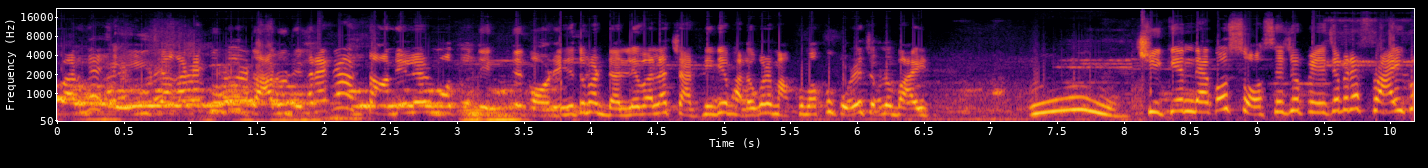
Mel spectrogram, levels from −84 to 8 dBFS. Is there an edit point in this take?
yes; 2 cuts; at 3.8 s, 8.2 s

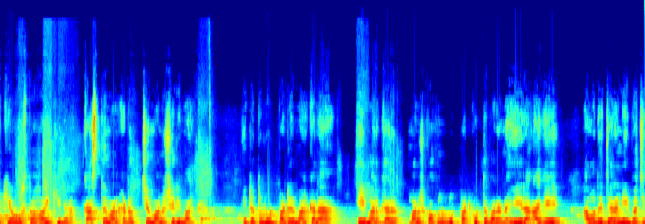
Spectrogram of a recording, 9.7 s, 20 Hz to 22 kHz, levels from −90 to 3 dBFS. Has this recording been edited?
no; 0 cuts

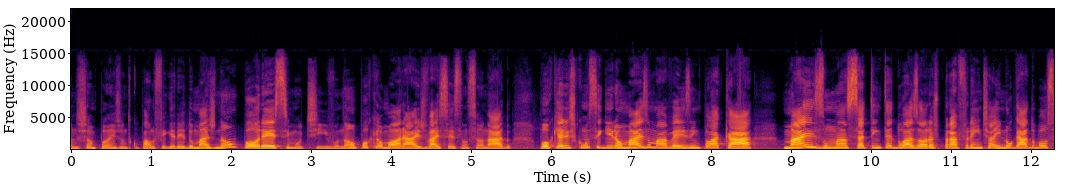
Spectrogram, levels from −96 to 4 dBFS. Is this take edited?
no; 0 cuts

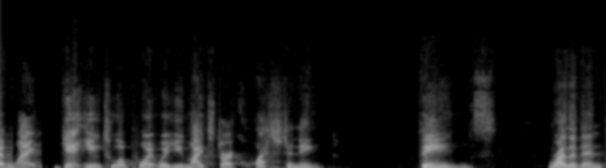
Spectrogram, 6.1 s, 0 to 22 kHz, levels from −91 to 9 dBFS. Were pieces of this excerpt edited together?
no; 0 cuts

